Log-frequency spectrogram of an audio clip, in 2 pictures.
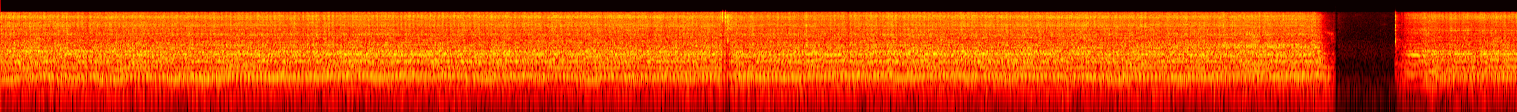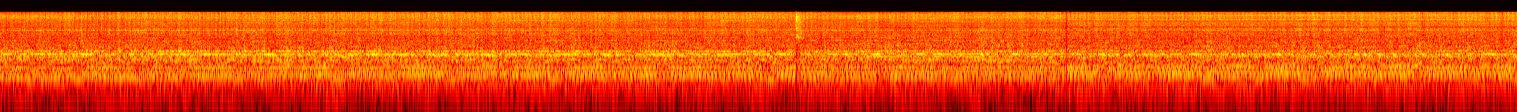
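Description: Drill press running steadily as it drills the corner holes through a plastic cover plate. The sound drops out for about half a second about thirteen seconds in.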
